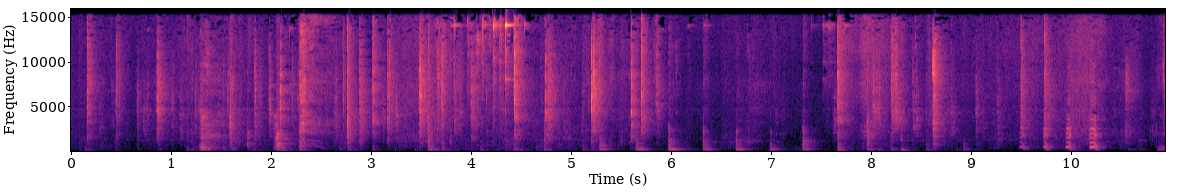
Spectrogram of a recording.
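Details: Clara, a Border Collie, plays with her favorite cat Waylon indoors; a steady run of short clicking and scuffling bursts, with soft high whimpers and a brief nasal whine-like tone in the middle.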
